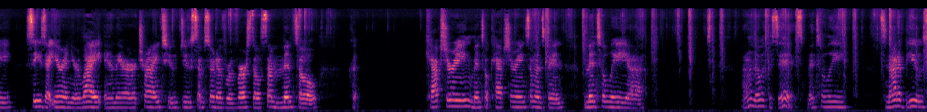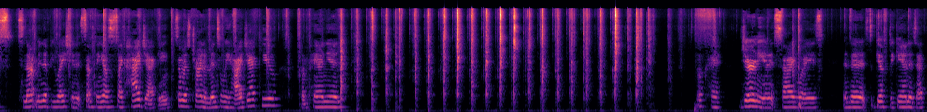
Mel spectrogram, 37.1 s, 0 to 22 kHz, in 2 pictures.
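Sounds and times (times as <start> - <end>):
cards shuffled by hand: 10.5 - 12.1, 12.8 - 33.0.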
